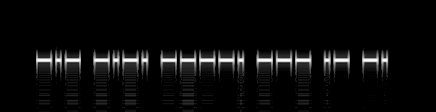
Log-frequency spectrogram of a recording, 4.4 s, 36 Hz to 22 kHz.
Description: Morse code, heard as a keyed tone, about 25 wpm, 700 Hz. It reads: KC9OAN
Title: USA Call Signs - 6 Characters - Repeated 3x - 25wpm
